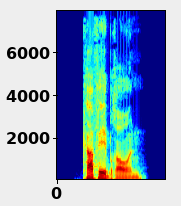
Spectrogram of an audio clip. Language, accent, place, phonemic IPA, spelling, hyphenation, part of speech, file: German, Germany, Berlin, /ˈkafebʁaʊ̯n/, kaffeebraun, kaf‧fee‧braun, adjective, De-kaffeebraun.ogg
- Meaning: coffee-coloured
